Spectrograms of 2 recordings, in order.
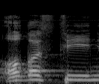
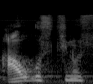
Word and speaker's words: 아우구스티누스: 사람이다 라고 또 이야기합니다 성 어거스틴 이라고 표현한 이 많 은 언제나 중에 영어식 발음으로 된거고 사실 좀 더 정확하게 한다면 성 아우구스티누스 수라고 바로 하는게 사진은 좀 더 정확하게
